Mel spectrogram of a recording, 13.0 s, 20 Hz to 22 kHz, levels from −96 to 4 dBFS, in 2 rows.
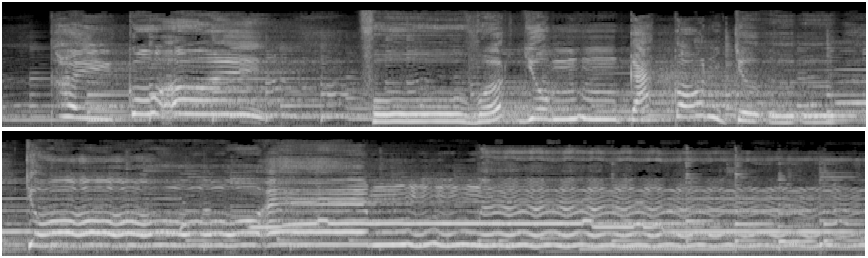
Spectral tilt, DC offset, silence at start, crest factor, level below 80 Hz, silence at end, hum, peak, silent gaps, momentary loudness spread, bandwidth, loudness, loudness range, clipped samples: -4 dB/octave; under 0.1%; 0 s; 12 dB; -56 dBFS; 0 s; none; -4 dBFS; none; 5 LU; 16 kHz; -16 LUFS; 1 LU; under 0.1%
